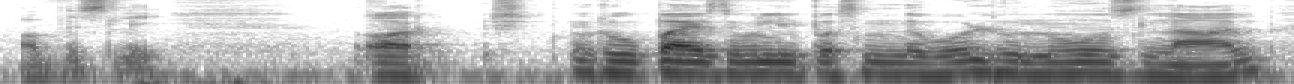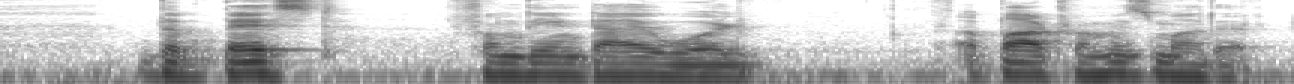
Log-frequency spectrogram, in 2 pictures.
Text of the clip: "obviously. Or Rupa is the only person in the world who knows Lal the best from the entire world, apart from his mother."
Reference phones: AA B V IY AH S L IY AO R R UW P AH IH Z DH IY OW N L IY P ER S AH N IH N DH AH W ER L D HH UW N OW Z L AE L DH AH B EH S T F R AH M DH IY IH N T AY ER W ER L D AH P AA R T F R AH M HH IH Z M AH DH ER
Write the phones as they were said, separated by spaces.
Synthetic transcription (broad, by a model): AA B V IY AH S L IY AO R R UW P AH IH Z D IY OW N L IY P ER S AH N IH N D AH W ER L D HH UW N OW Z L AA L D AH B EH S T F R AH M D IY IH N T AY ER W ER L D AH P AA R T F R AH M HH IH Z M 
